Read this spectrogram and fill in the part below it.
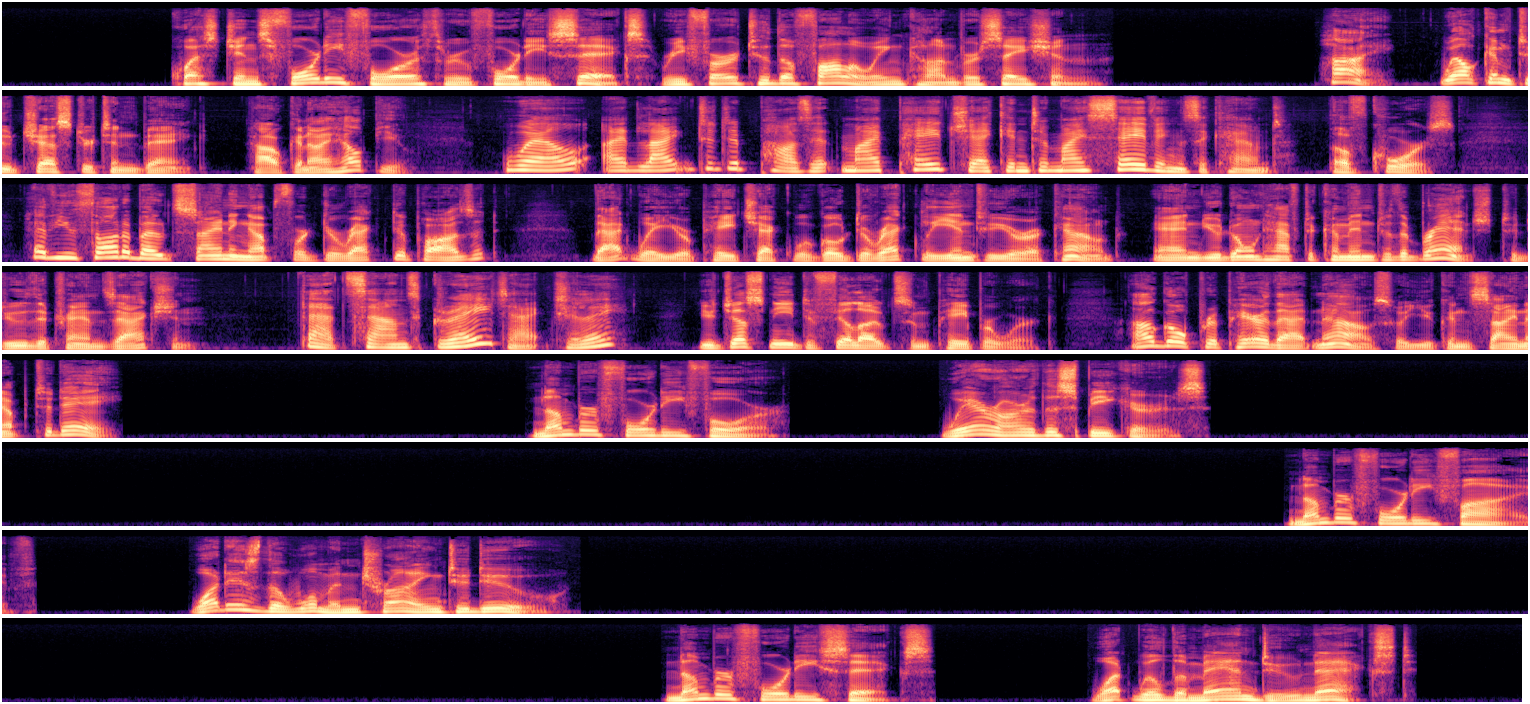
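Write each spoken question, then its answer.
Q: Where are the speakers?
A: At a bank

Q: What is the woman trying to do?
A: Deposit her paycheck

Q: What will the man do next?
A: Prepare some paperwork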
